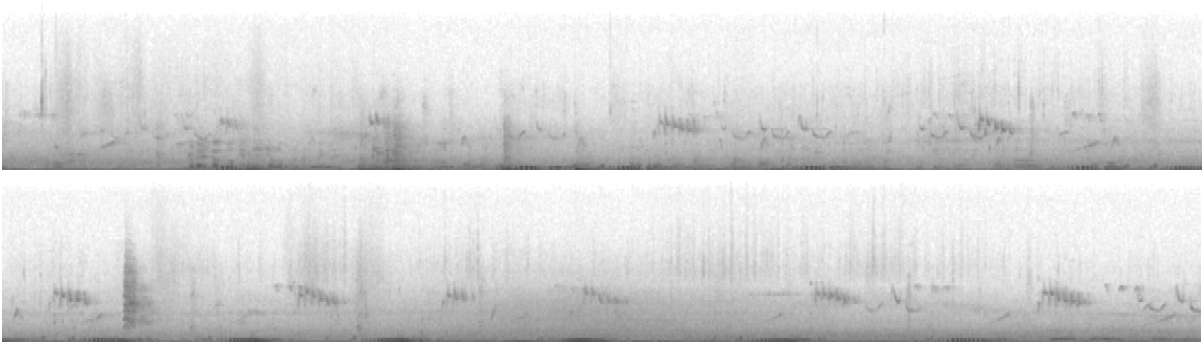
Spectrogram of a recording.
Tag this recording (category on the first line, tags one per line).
Soundscapes > Urban
Jardins
Montbau
Pigeons
Pleasant
Traffic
